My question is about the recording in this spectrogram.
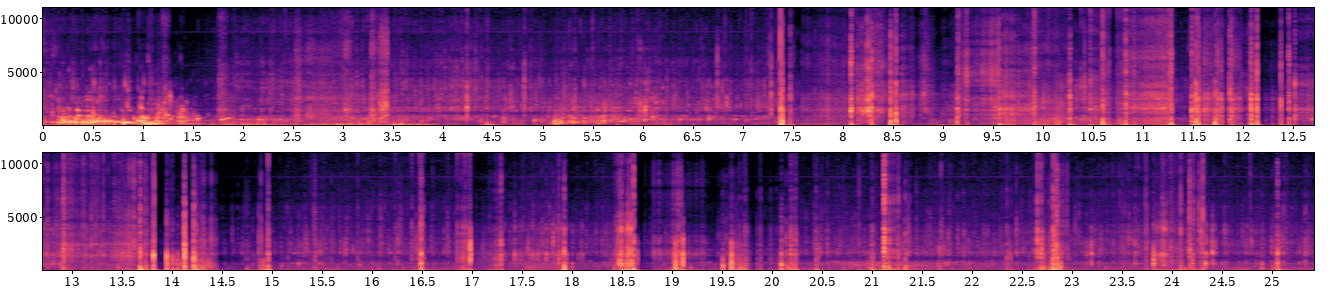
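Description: Underwater sound through a dropped GoPro's waterproof housing. A gurgling rush of water in the first couple of seconds, then many irregular sharp clicks and knocks over a low watery hiss.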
